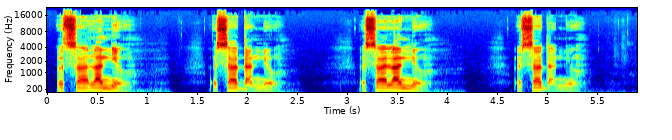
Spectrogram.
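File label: Hruso Aka; collect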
